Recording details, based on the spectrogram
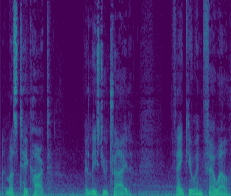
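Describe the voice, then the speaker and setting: A man's voice: sits low, flat delivery, unhurried, darkish tone, in a large hall, slight background noise. A man playing a lovelorn, melodramatic abandoned lover in a video game, mournful in his delivery. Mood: resigned.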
